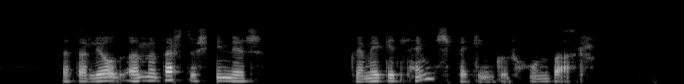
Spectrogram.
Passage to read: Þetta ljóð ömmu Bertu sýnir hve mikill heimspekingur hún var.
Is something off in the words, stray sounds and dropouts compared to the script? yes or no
yes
